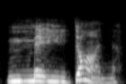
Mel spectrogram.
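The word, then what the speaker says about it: میدان: this word is meidan. Meidan. So me start with me, and here it's not a long vowel of e, but consonant of ye, meidan.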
